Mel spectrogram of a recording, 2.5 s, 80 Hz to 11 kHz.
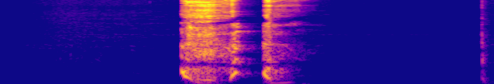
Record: {"cough_length": "2.5 s", "cough_amplitude": 32768, "cough_signal_mean_std_ratio": 0.31, "survey_phase": "beta (2021-08-13 to 2022-03-07)", "age": "45-64", "gender": "Female", "wearing_mask": "No", "symptom_none": true, "smoker_status": "Never smoked", "respiratory_condition_asthma": false, "respiratory_condition_other": false, "recruitment_source": "REACT", "submission_delay": "1 day", "covid_test_result": "Negative", "covid_test_method": "RT-qPCR"}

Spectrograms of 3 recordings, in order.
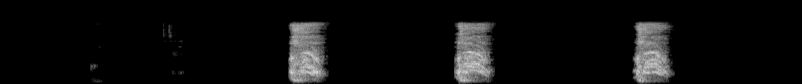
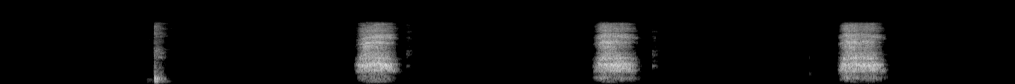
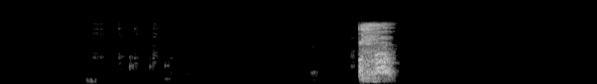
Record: {"three_cough_length": "8.0 s", "three_cough_amplitude": 32768, "three_cough_signal_mean_std_ratio": 0.28, "exhalation_length": "10.2 s", "exhalation_amplitude": 31829, "exhalation_signal_mean_std_ratio": 0.28, "cough_length": "6.0 s", "cough_amplitude": 32768, "cough_signal_mean_std_ratio": 0.19, "survey_phase": "beta (2021-08-13 to 2022-03-07)", "age": "45-64", "gender": "Male", "wearing_mask": "No", "symptom_none": true, "smoker_status": "Ex-smoker", "respiratory_condition_asthma": false, "respiratory_condition_other": false, "recruitment_source": "REACT", "submission_delay": "1 day", "covid_test_result": "Negative", "covid_test_method": "RT-qPCR"}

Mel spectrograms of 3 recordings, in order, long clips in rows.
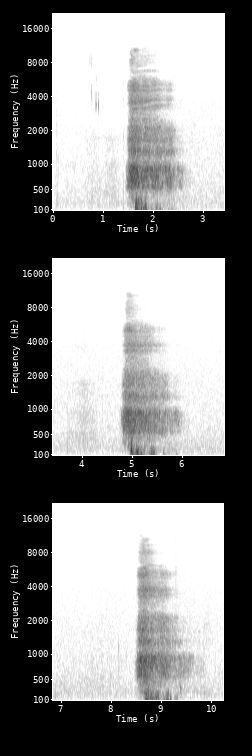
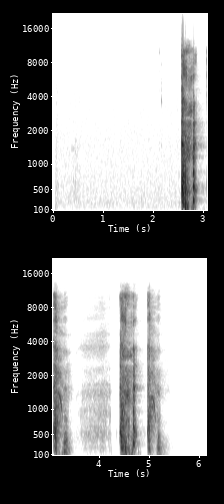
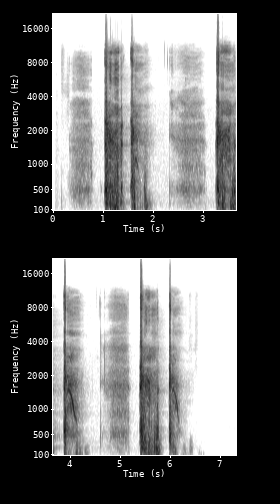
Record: {"exhalation_length": "10.2 s", "exhalation_amplitude": 4806, "exhalation_signal_mean_std_ratio": 0.37, "cough_length": "6.1 s", "cough_amplitude": 32768, "cough_signal_mean_std_ratio": 0.21, "three_cough_length": "7.3 s", "three_cough_amplitude": 32768, "three_cough_signal_mean_std_ratio": 0.36, "survey_phase": "beta (2021-08-13 to 2022-03-07)", "age": "18-44", "gender": "Male", "wearing_mask": "No", "symptom_none": true, "smoker_status": "Never smoked", "respiratory_condition_asthma": false, "respiratory_condition_other": false, "recruitment_source": "REACT", "submission_delay": "2 days", "covid_test_result": "Negative", "covid_test_method": "RT-qPCR", "influenza_a_test_result": "Negative", "influenza_b_test_result": "Negative"}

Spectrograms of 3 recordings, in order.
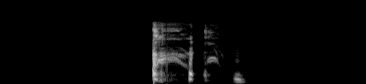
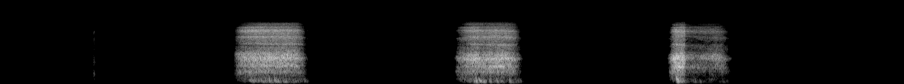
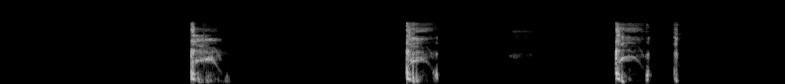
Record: {"cough_length": "3.7 s", "cough_amplitude": 29500, "cough_signal_mean_std_ratio": 0.19, "exhalation_length": "9.0 s", "exhalation_amplitude": 28192, "exhalation_signal_mean_std_ratio": 0.32, "three_cough_length": "7.9 s", "three_cough_amplitude": 30481, "three_cough_signal_mean_std_ratio": 0.19, "survey_phase": "beta (2021-08-13 to 2022-03-07)", "age": "18-44", "gender": "Male", "wearing_mask": "No", "symptom_cough_any": true, "symptom_runny_or_blocked_nose": true, "symptom_sore_throat": true, "symptom_fatigue": true, "symptom_fever_high_temperature": true, "symptom_onset": "2 days", "smoker_status": "Never smoked", "respiratory_condition_asthma": false, "respiratory_condition_other": false, "recruitment_source": "Test and Trace", "submission_delay": "1 day", "covid_test_result": "Positive", "covid_test_method": "RT-qPCR", "covid_ct_value": 12.5, "covid_ct_gene": "ORF1ab gene"}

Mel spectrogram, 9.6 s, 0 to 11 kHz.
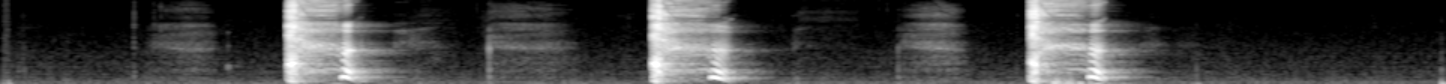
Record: {"three_cough_length": "9.6 s", "three_cough_amplitude": 17624, "three_cough_signal_mean_std_ratio": 0.23, "survey_phase": "beta (2021-08-13 to 2022-03-07)", "age": "45-64", "gender": "Female", "wearing_mask": "No", "symptom_none": true, "smoker_status": "Never smoked", "respiratory_condition_asthma": false, "respiratory_condition_other": false, "recruitment_source": "REACT", "submission_delay": "2 days", "covid_test_result": "Negative", "covid_test_method": "RT-qPCR", "influenza_a_test_result": "Negative", "influenza_b_test_result": "Negative"}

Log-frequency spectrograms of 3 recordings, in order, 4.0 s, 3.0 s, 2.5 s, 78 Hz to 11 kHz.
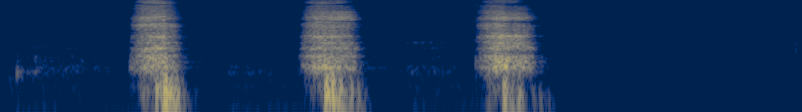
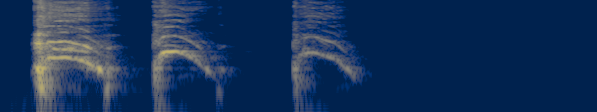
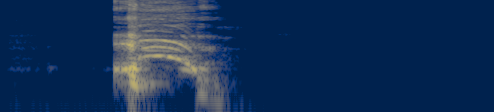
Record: {"exhalation_length": "4.0 s", "exhalation_amplitude": 27179, "exhalation_signal_mean_std_ratio": 0.32, "three_cough_length": "3.0 s", "three_cough_amplitude": 32768, "three_cough_signal_mean_std_ratio": 0.36, "cough_length": "2.5 s", "cough_amplitude": 32768, "cough_signal_mean_std_ratio": 0.33, "survey_phase": "beta (2021-08-13 to 2022-03-07)", "age": "18-44", "gender": "Male", "wearing_mask": "No", "symptom_runny_or_blocked_nose": true, "symptom_shortness_of_breath": true, "symptom_fatigue": true, "symptom_change_to_sense_of_smell_or_taste": true, "symptom_onset": "4 days", "smoker_status": "Ex-smoker", "respiratory_condition_asthma": false, "respiratory_condition_other": false, "recruitment_source": "Test and Trace", "submission_delay": "2 days", "covid_test_result": "Positive", "covid_test_method": "RT-qPCR", "covid_ct_value": 18.6, "covid_ct_gene": "ORF1ab gene"}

